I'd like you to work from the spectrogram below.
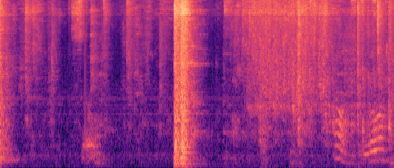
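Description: Hot cooked lasagna pasta is dumped into a small kitchen sink and rinsed under cold water. A sudden loud splashing gush is followed by steady running water, and someone talks intermittently around it.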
